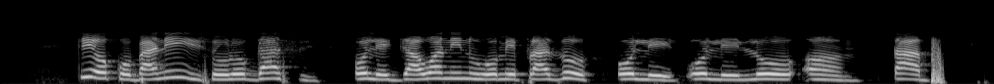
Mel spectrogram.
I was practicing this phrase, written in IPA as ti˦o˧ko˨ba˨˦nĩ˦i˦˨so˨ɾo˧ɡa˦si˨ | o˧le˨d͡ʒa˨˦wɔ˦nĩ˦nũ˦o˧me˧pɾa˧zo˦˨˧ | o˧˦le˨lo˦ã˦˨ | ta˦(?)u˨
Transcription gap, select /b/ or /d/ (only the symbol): b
